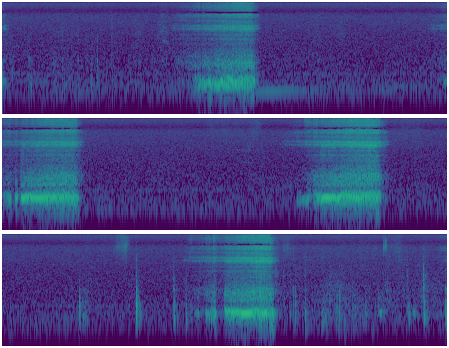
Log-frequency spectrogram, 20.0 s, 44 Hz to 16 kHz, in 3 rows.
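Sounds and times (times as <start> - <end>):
dog snoring: 2.6 - 3.9, 6.4 - 7.9, 10.9 - 12.5, 16.1 - 17.5.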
